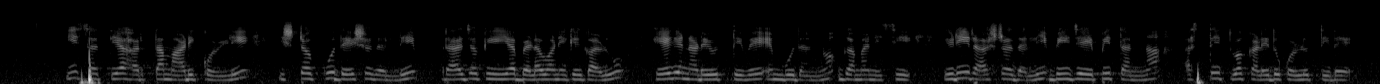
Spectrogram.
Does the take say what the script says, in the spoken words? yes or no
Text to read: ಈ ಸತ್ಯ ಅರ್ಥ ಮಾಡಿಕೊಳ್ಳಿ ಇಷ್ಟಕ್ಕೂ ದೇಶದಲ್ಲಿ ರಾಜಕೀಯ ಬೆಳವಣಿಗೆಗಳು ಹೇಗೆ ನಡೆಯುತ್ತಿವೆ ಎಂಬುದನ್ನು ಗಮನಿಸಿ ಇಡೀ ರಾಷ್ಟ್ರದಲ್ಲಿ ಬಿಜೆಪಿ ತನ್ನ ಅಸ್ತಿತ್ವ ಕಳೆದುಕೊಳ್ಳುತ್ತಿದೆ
yes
